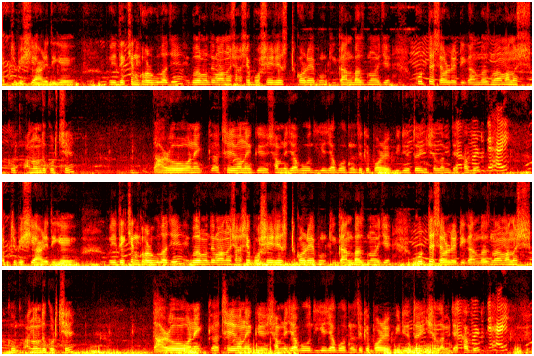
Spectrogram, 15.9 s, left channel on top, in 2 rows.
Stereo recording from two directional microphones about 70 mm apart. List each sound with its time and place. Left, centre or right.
0.2 s speech: centre; by 7.4 s right
7.4 s speech: centre
7.7 s speech: right
10.2 s speech: right
15.2 s speech: centre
